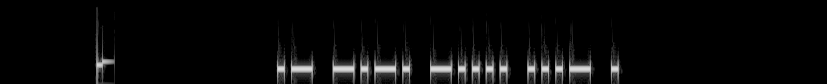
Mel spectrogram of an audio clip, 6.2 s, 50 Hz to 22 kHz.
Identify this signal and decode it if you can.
Morse code, heard as a keyed tone, about 22 wpm, 700 Hz. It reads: AC6VE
